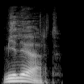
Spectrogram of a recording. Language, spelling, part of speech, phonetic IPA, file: Russian, миллиард, numeral, [mʲɪlʲɪˈart], Ru-миллиард.ogg
- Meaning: billion, milliard (a short scale billion) (1,000,000,000, 10⁹)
